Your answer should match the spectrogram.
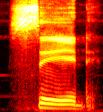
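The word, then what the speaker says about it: said: लिखा है they both सेड, ठीक है। AY रहेगा ना, AI, तो उसका उच्चारण एकले कर देना है, ठीक है, इसीलिए हम सेड पढ़ रहे हैं, ओके।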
